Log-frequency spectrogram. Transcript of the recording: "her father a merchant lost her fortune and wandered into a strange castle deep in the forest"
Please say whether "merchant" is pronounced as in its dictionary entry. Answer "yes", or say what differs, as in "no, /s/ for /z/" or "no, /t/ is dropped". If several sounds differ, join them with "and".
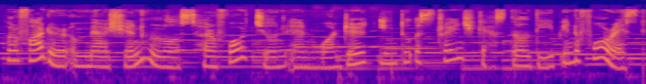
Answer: no, /ʃ/ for /tʃ/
